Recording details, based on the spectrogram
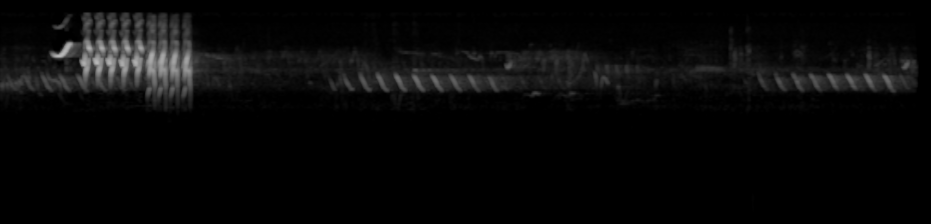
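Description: A sparrow gives a loud burst of rapid, high chirps, then two softer, fast trills of repeated down-slurred notes, each lasting about two seconds.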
